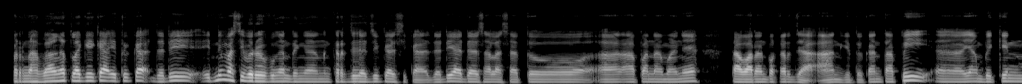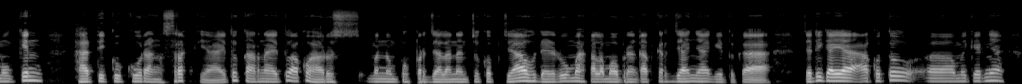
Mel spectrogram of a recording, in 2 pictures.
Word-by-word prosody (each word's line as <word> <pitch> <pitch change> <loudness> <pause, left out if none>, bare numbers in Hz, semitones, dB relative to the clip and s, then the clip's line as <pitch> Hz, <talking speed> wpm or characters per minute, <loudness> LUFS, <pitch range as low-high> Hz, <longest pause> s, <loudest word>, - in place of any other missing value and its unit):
Pernah 135 -1 +2
banget 155 +6 +4
lagi 170 0 +4
Kak 170 -1 +5
itu, 160 +1 0
Kak. 170 0 +2
Jadi 160 +2 -1
ini 195 +8 +1
masih 190 -3 +3
berhubungan 140 -2 +5
dengan 130 -1 -2 0.2
kerja 135 -1 0
juga 130 -1 -2
sih, - - -13
Kak. 105 -1 -4
Jadi 115 +6 0
ada 130 -3 +2
salah 120 -2 -2
satu, 110 +2 -4 0.6
eee, 115 +1 -3
apa 120 +2 -3
namanya, 125 +4 -2 0.2
tawaran 120 -1 +4
pekerjaan, 115 -3 -2
gitu 105 -1 -8
kan, 120 +4 -4
tapi, 170 +9 +1
eee, 130 -1 -2
yang 135 -1 -1
bikin 140 +1 -2
mungkin, 175 +8 +2 0.3
hatiku 130 +2 0
kurang 135 -3 -2
sreg 150 +11 -1 0.2
ya, 100 0 -3
itu 185 +9 -4
karena 130 -3 -1
itu 125 - -3
aku 150 - +2
harus 115 +1 -3
menempuh 125 -3 -5
perjalanan 120 -1 -2
cukup 125 +2 -7
jauh 155 +3 +5
dari 125 0 -2
rumah 150 +2 -1
kalau 125 -1 0
mau 125 - +3
berangkat 120 0 -3
kerjanya, 135 0 -1
gitu 115 -3 -9
Kak. 100 -3 +2 0.3
Jadi 170 +7 0
kayak 165 -4 +7
aku, 160 +3 -3
tuh, 190 +2 -1
eee, 140 0 -1
mikirnya, 155 +3 -3
130 Hz, 170 wpm, -24 LUFS, 120-150 Hz, 0.6 s, kayak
